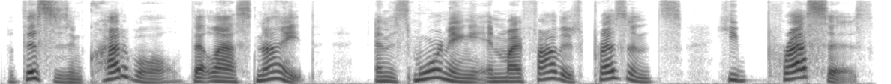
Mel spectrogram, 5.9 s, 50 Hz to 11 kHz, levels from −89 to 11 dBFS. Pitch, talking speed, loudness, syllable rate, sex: 190 Hz, 160 wpm, -20 LUFS, 4.7 syllables/s, female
